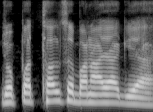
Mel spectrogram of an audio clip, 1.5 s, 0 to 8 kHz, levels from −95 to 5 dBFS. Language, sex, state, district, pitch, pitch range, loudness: Hindi, male, Bihar, Saharsa, 175 Hz, 170-195 Hz, -18 LUFS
